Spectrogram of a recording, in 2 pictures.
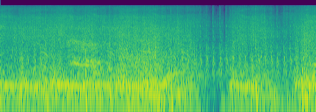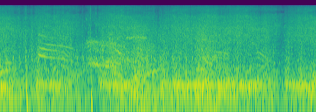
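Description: Dragons breathe roaring bursts of fire.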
